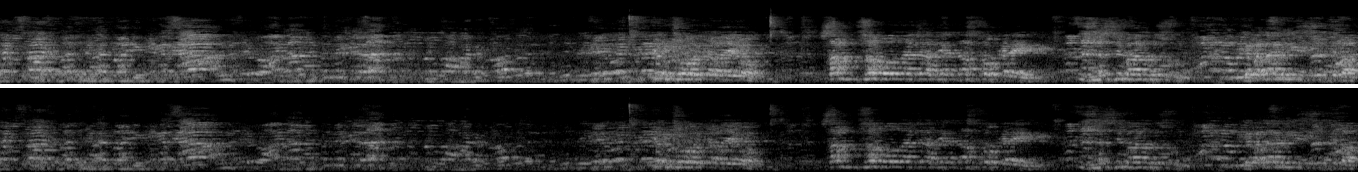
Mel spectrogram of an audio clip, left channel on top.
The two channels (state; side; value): quieter; right; 8.6 dB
